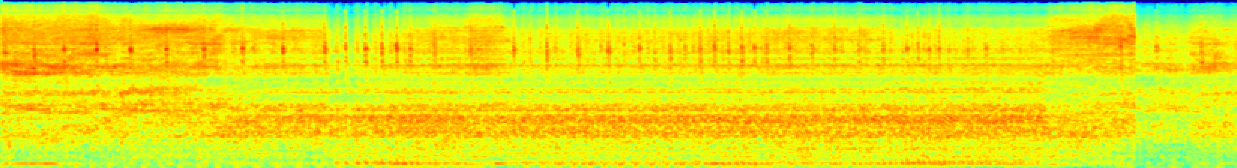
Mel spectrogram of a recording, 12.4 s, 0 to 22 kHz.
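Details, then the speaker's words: 1964 International service truck with a 304 V8 on a retry start. Very slow, lumpy idle with an uneven beat, like a hit-and-miss engine running on about four cylinders and barely staying alive; misfire at very low idle. "almost sounds like a hit and miss motor definitely running on like four cylinders that's got to be the lowest Idol ever"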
